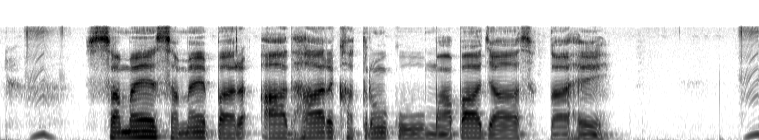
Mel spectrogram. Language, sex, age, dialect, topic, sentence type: Hindi, male, 46-50, Garhwali, banking, statement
